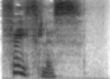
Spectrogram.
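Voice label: "faithless", British English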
